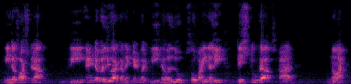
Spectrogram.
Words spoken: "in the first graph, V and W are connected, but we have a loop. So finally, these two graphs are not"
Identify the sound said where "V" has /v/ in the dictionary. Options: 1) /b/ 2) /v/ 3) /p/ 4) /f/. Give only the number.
2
